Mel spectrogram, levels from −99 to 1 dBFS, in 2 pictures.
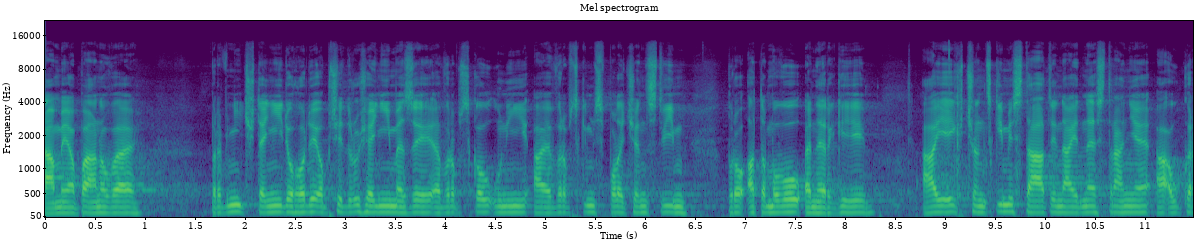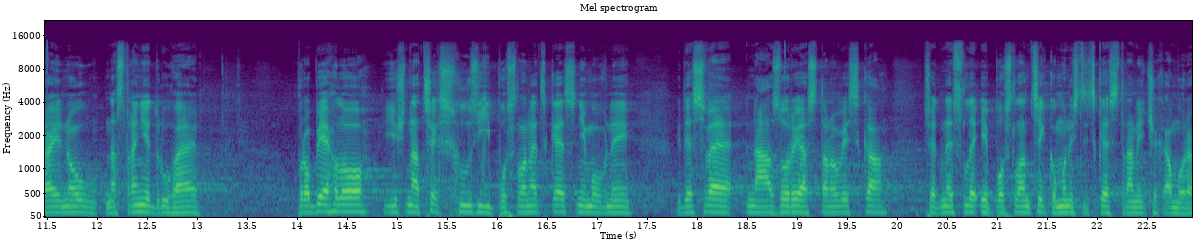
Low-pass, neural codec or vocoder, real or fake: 14.4 kHz; none; real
